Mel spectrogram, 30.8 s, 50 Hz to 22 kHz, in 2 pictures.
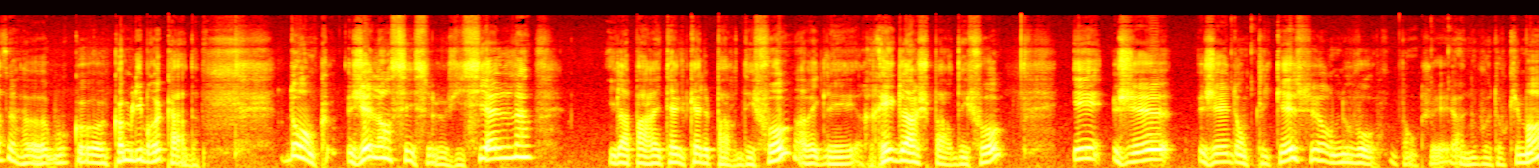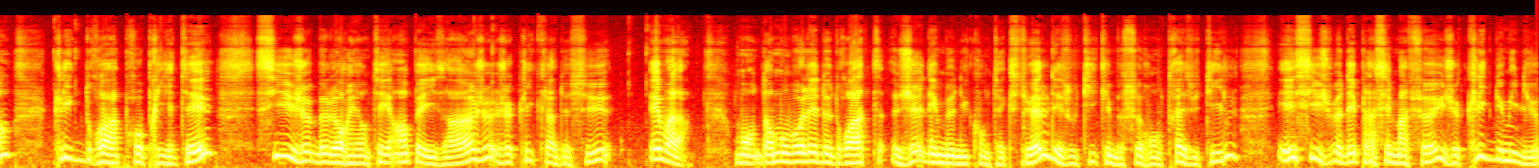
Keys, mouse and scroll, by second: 12.3 click, 14.3-15.3 drag, 15.9 right click, 17.0 click, 17.7 click, 20.1 click, 21.6-22.6 drag, 30.2-30.7 middle drag.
